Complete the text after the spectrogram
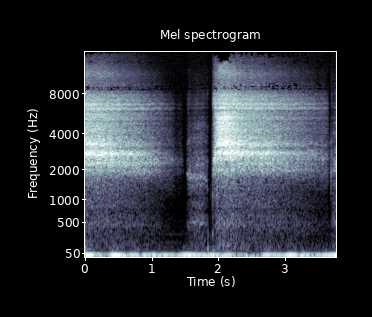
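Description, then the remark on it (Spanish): A voice imitates the sound of the sea heard in a seashell brought from Veracruz, with long, breathy "shhh" hisses: two sustained waves of airy noise split by a brief pause, steady, with no talking. “A Triclinio le gustaba mucho escuchar el sonido del mar en el caracol que le había traído su tía Lupe desde Veracruz.”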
